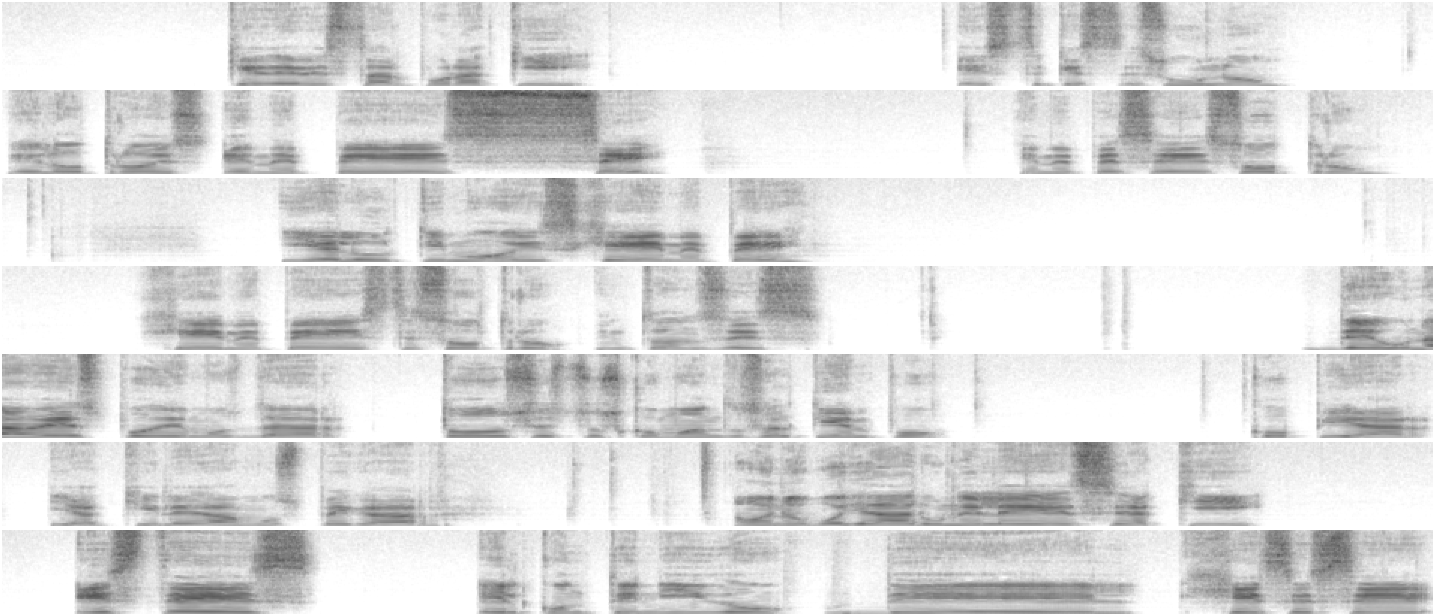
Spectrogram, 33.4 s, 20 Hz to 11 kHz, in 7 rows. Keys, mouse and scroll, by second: 0.7-1.5 scroll up 2, 3.0-4.2 drag, 8.6-9.7 drag, 11.5-12.0 scroll up 2, 13.2-13.5 scroll up 2, 14.7-16.1 drag, 16.4-17.6 scroll down 5, 19.2-21.1 drag, 22.1 right click, 23.0 click, 25.6 click, 26.4-27.4 typing.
